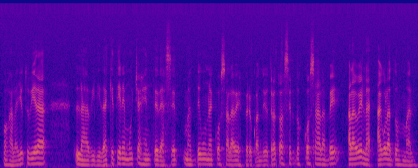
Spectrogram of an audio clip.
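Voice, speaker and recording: A man's voice: mid-range voice, fairly even intonation, brisk. A man, a pastor, preaching a sermon in a loose, conversational way, often restarting phrases and dropping in self-deprecating asides. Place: church.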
